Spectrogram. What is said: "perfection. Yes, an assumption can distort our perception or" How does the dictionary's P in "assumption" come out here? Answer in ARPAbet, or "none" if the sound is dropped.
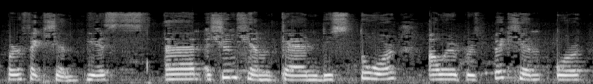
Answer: none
